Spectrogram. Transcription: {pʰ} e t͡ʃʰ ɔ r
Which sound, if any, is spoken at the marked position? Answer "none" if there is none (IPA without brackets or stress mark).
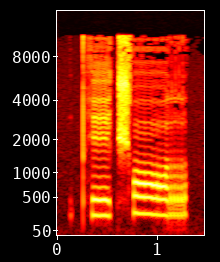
pʰ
